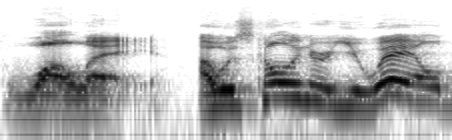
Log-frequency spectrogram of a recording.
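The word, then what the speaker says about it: Uaile: This girl's name is not pronounced Yuale, it's pronounced Wale.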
